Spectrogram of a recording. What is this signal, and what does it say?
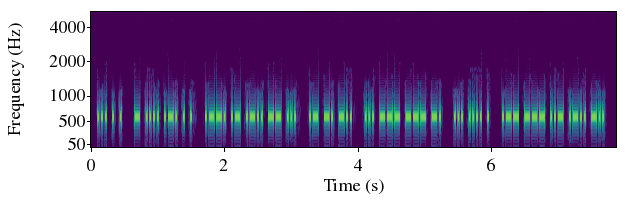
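Morse code, heard as a keyed tone, about 44 wpm, 600 Hz. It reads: SEE THREE PALMS AND SOON SHE WOULD
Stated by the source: Morse code at 43 wpm sending Ken Follett's novel Never in English, from CW med Gnister.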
